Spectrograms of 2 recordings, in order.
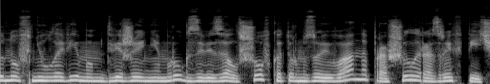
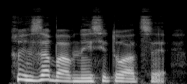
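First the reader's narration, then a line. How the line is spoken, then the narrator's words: Snorting. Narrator (Russian): хмыкнул он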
